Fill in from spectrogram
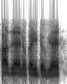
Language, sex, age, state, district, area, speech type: Manipuri, male, 60+, Manipur, Thoubal, rural, conversation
